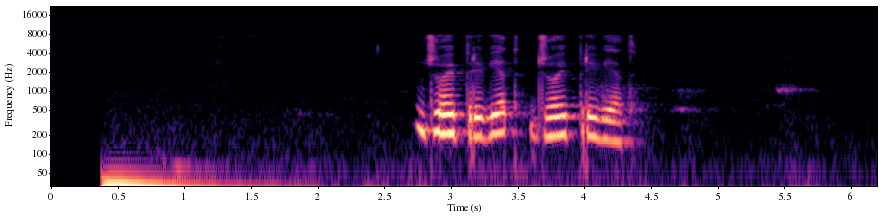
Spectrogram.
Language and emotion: Russian, neutral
